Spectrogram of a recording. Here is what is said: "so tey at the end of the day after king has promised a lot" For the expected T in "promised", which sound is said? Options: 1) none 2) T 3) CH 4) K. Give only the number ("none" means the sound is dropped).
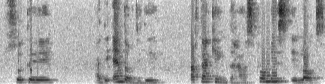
2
